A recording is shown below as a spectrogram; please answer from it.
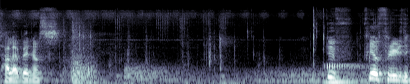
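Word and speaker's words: jalapeños: but I think it's jalapenos. Feel free to correct me if I'm wrong. I'm pretty bad at pronouncing certain Spanish words here and there. I think J is pronounced kind of H.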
